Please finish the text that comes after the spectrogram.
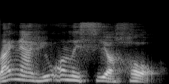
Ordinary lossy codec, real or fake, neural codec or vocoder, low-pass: AAC, 48 kbps; fake; codec, 16 kHz, 1 kbps, FunCodec, trained on Chinese and English, 50 frames a second; 7.2 kHz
